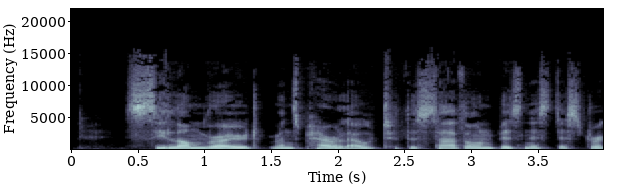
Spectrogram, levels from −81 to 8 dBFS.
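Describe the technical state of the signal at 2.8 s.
At 2.8 s the signal is intact, with no audible dropout, distortion or other technical fault at that point.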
